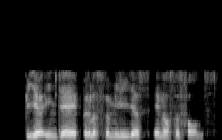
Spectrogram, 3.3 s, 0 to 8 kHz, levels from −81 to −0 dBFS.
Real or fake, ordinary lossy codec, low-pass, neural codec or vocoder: real; AAC, 16 kbps; 7.2 kHz; none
